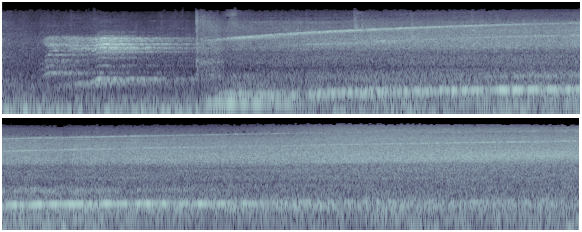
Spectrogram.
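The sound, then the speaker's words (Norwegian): A fighter jet's ground starter unit roars, supplying power and cooling so the aircraft's systems can be tested while the jet's own engine is not started, its turbine whine climbing steadily in pitch over a loud, continuous rumble after an abrupt start. “Eh, det er jo en eh, startmotor. Vi starta ikke opp selve motoren på flyet nå.”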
